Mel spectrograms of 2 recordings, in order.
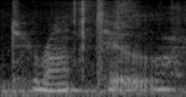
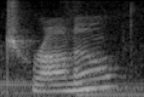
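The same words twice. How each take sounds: First: The second T is clearly pronounced. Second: The second T is dropped from the word. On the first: This is how few local people say it. "I'm the only person from Toronto that pronounces the second T" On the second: This is how most local people say it. "Most people say Toronto or Toronto"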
